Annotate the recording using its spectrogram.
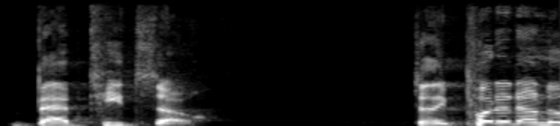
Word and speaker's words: baptizo: And the Greek word is pronounced baptizo, sounds just like it.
